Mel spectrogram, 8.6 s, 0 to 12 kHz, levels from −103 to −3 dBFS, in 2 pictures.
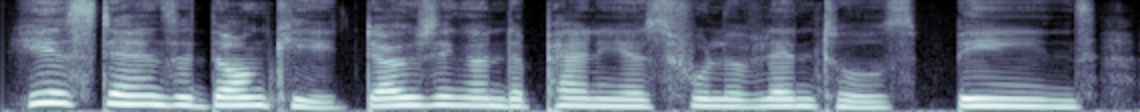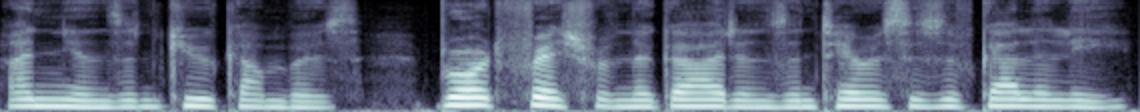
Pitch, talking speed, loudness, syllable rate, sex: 200 Hz, 160 wpm, -17 LUFS, 4.8 syllables/s, female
